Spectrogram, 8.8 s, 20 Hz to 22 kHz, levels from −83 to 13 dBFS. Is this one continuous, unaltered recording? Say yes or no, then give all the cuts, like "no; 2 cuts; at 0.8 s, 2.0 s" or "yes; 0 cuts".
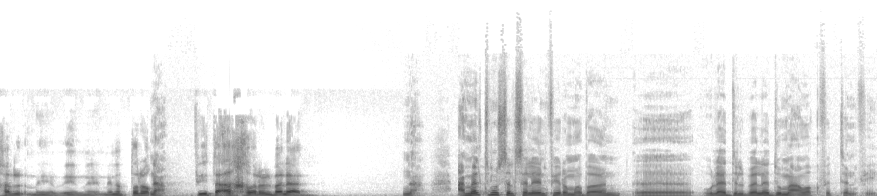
yes; 0 cuts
